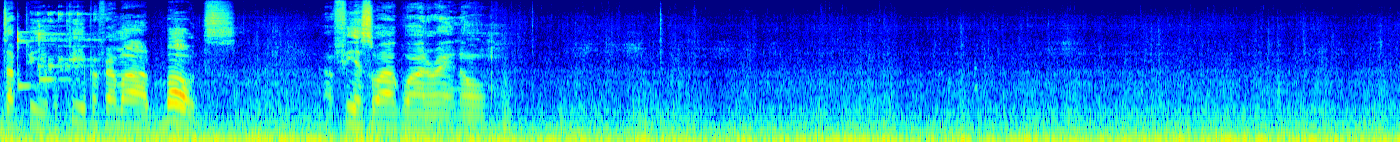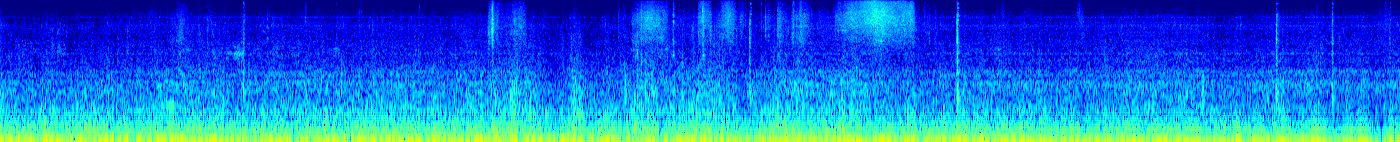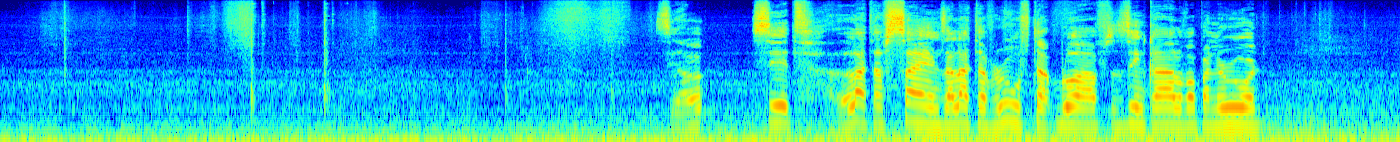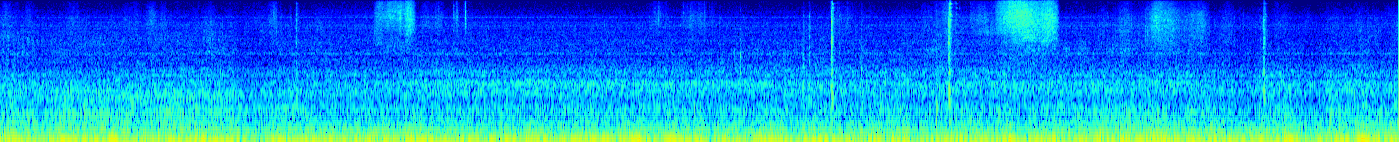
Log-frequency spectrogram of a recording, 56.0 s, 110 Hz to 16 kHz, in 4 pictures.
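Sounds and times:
vehicle rumble on rough road: 0:01.1 - 0:55.9.

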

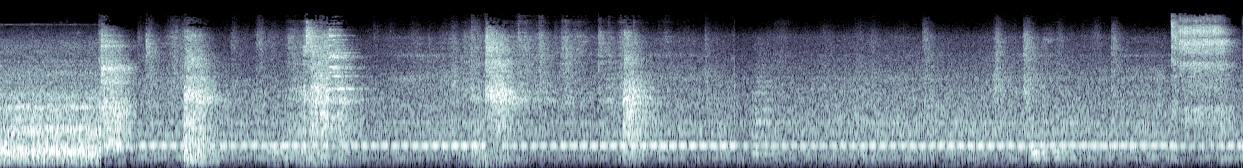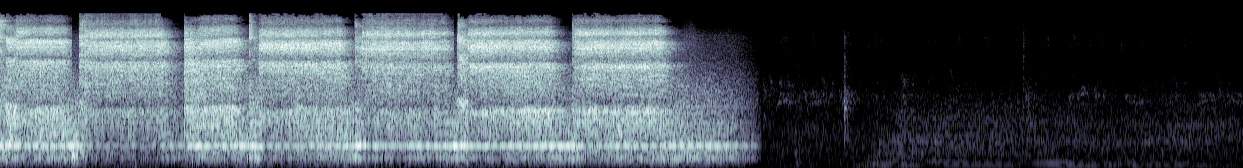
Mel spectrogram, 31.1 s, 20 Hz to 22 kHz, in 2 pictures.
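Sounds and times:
welding crackle bursts: 0:14.6 - 0:24.0.

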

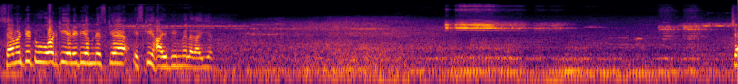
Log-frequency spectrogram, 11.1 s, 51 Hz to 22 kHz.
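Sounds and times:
roadside traffic noise: 0:00.0 - 0:11.0
vehicle horn: 0:06.7 - 0:09.0, 0:09.8 - 0:11.0.

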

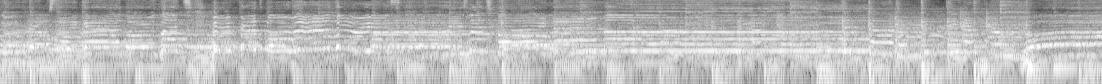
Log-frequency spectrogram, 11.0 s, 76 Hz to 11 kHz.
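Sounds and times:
young singers in harmony: 0:00.0 - 0:11.0.

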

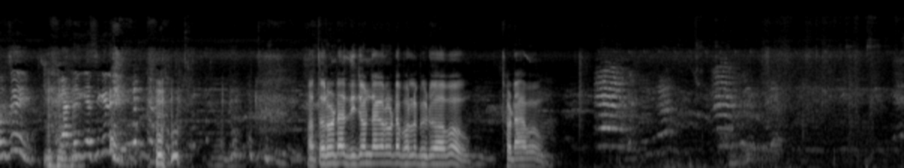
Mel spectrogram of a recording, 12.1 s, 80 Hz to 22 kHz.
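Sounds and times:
children calling: 0:01.6 - 0:12.0.

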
